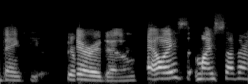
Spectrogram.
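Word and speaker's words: peridot: Parido. Thank you. Parido.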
